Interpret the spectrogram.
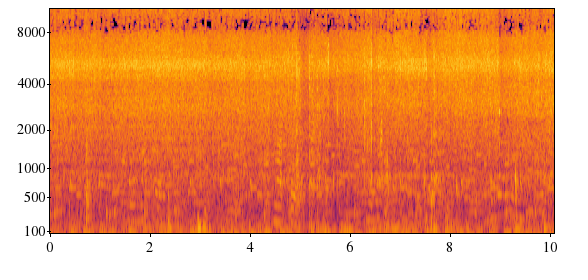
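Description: Crabs and vegetables sizzling steadily in oil in a wide metal pan, stirred with a large metal spoon that scrapes and clicks against the pan now and then.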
